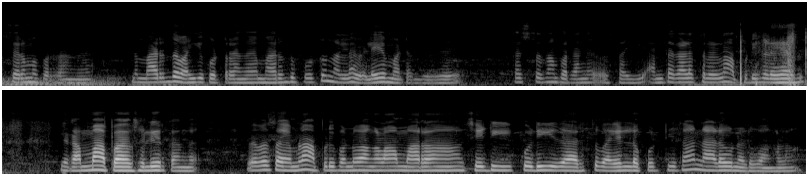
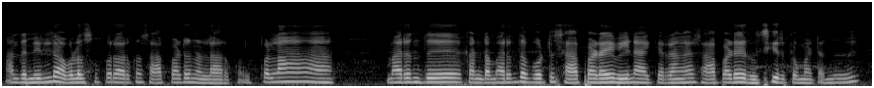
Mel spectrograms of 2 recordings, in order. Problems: low volume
